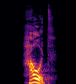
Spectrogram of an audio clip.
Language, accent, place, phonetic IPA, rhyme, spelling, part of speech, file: German, Germany, Berlin, [haʊ̯t], -aʊ̯t, haut, verb, De-haut.ogg
- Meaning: inflection of hauen: 1. second-person plural present 2. third-person singular present 3. plural imperative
